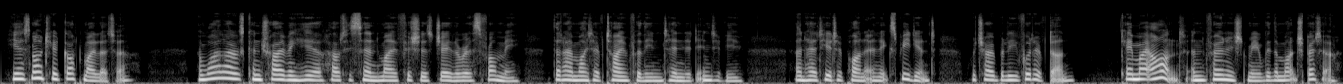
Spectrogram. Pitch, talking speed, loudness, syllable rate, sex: 200 Hz, 230 wpm, -16 LUFS, 6.5 syllables/s, female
